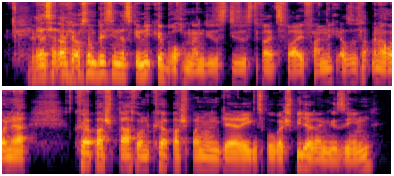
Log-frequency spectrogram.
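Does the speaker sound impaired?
No.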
